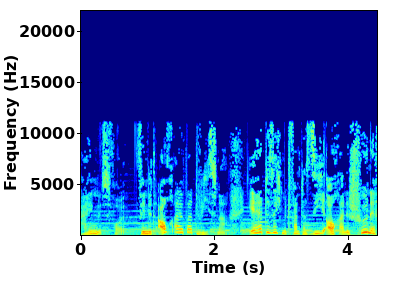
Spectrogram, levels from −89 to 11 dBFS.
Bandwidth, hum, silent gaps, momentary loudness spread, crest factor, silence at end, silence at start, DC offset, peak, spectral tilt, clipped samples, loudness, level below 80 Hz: 11.5 kHz; none; none; 13 LU; 20 dB; 0 s; 0 s; under 0.1%; -2 dBFS; -5 dB/octave; under 0.1%; -21 LUFS; -48 dBFS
